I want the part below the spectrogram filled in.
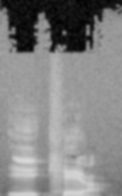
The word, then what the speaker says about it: IKEA: And then, so I kind of Googled that thing, and I found out that it's really supposed, you know, it's a Swedish company, right? It's supposed to be pronounced IKEA, but I thought everybody calls it IKEA, right?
